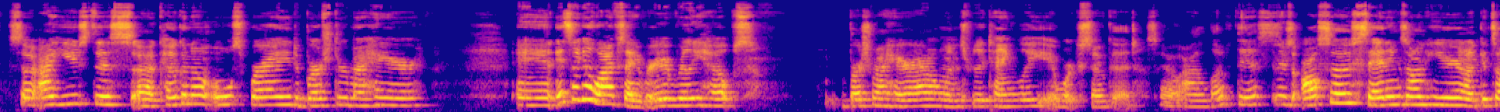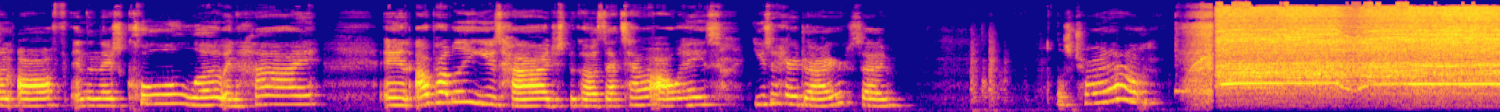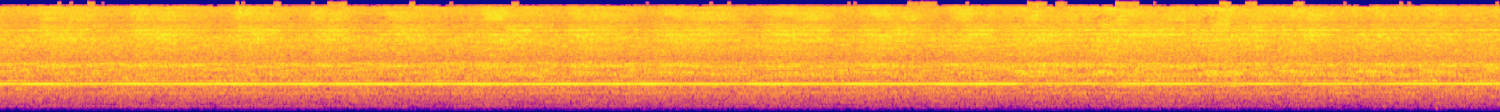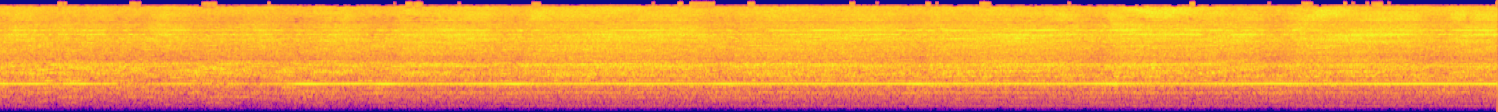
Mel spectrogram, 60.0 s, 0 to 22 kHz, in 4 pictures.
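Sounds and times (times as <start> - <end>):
hair dryer running: 26.8 - 59.9.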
